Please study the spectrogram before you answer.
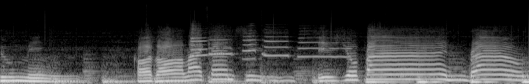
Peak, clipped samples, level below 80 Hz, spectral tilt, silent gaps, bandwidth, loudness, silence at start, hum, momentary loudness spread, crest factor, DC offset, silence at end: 0 dBFS; under 0.1%; -36 dBFS; -9.5 dB/octave; none; 6.6 kHz; -16 LUFS; 0 s; none; 10 LU; 14 dB; under 0.1%; 0 s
